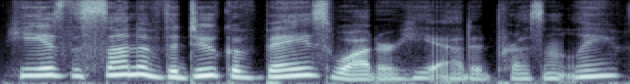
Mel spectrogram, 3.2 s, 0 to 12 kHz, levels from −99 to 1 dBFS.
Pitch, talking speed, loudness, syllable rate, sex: 205 Hz, 230 wpm, -16 LUFS, 5.6 syllables/s, female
